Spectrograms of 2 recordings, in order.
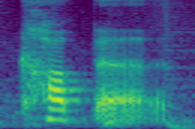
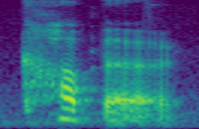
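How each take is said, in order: Both takes have the same delivery.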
